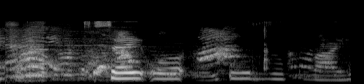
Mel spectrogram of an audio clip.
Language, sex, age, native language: Icelandic, female, 10, Polish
